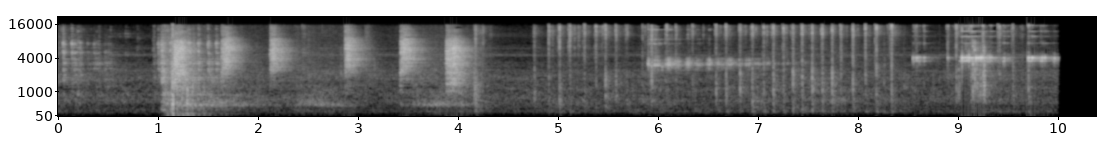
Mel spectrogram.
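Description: A budgerigar's cage toys rattling and clicking: a few separate rattles, then a fast run of sharp clicks. A small bell rings near the end.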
